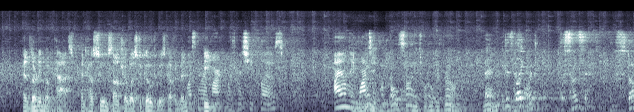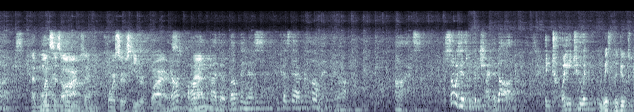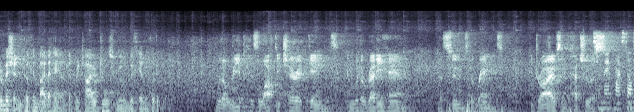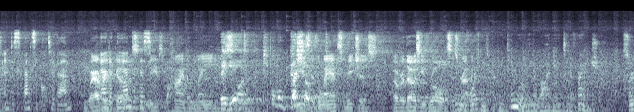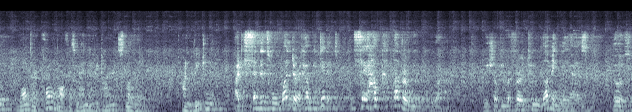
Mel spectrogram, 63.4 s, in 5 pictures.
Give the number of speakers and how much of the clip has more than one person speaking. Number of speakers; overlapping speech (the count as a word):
five, about 13%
